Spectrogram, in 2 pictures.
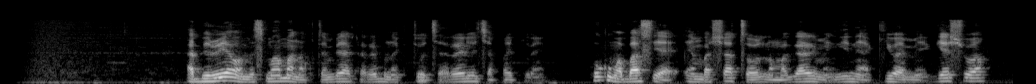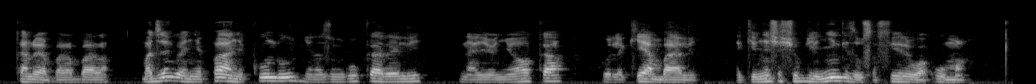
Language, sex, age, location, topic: Swahili, male, 36-49, Nairobi, government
